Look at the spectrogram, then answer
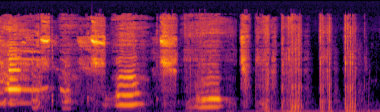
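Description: A donkey brays in loud, harmonic honks that rise and fall, then break into rougher, gasping bursts.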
